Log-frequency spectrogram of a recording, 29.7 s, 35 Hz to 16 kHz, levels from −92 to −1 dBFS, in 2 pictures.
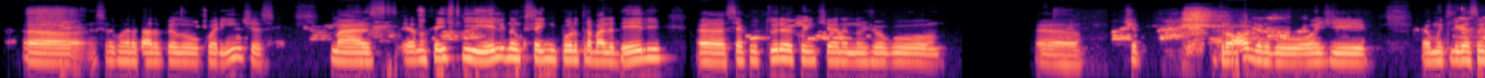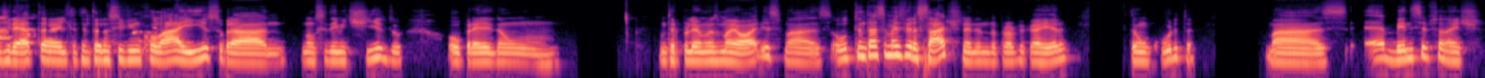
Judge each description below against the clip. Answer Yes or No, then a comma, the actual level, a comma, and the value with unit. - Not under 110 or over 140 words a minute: Yes, average, 135 wpm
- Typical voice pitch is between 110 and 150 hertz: Yes, medium, 140 Hz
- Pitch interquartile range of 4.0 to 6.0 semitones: No, average, 3.3 semitones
